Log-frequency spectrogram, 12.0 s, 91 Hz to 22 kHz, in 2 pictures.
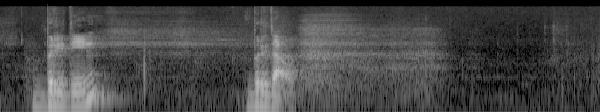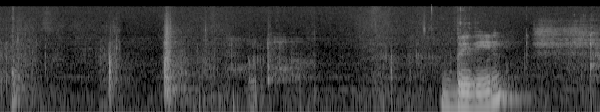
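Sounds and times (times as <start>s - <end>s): person exhaling: 2.9s - 4.6s.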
